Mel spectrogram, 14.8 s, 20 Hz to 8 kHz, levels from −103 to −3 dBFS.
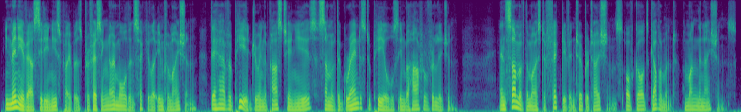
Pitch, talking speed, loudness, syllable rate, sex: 95 Hz, 170 wpm, -23 LUFS, 5.5 syllables/s, male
